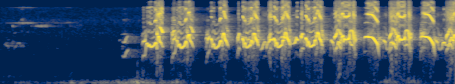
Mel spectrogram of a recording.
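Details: Sooty-headed bulbul with gacor song meant to attract wild birds and provoke rivals: low rumbling background for a second, then quick repeated bright chirps, about eight per second, loud and uneven.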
